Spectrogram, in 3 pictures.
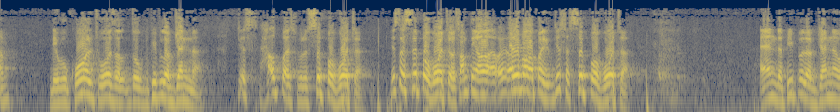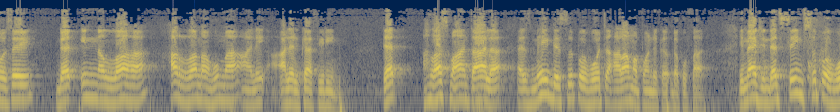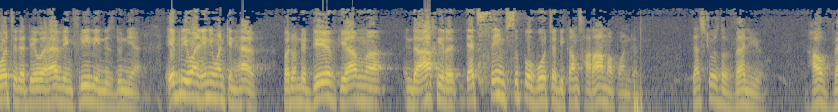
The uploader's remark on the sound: Jumuah Lecture at Masjid Nur ul Huda 06 January 2023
